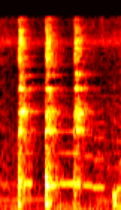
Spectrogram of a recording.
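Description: Three short, sharp cough-like bursts made as a beatbox snare imitation, not a true cough.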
